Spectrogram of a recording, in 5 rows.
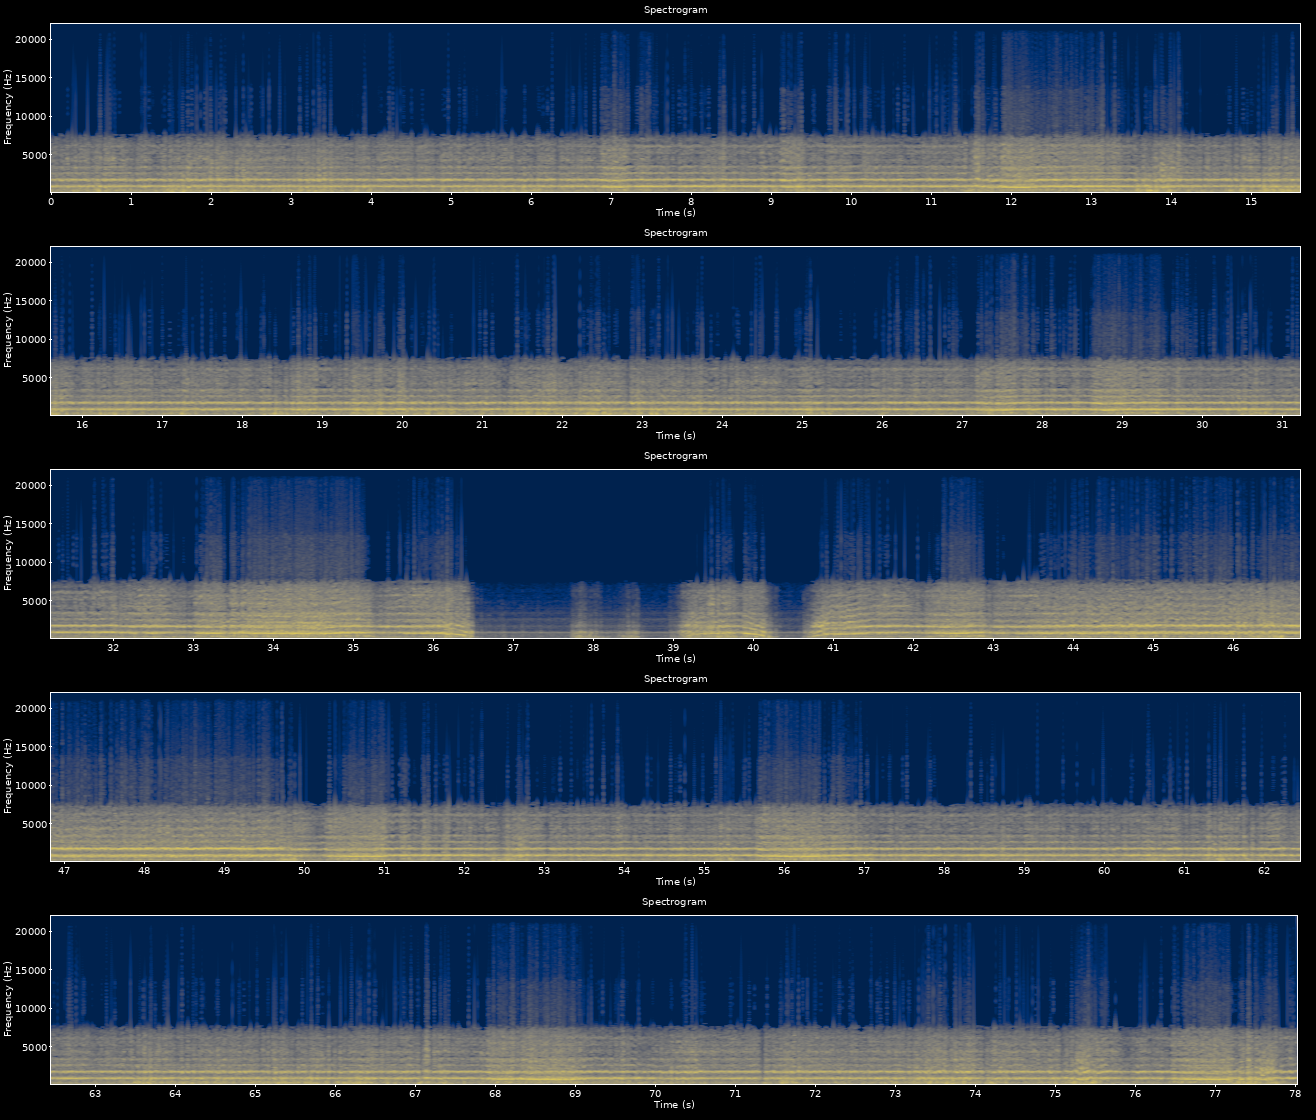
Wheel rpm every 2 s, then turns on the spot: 230, 240, 240, 230, 230, 230, 230, 240, 230, 230, 240, 240, 240, 230, 230, 230, 220, 210, 30, 60, 120, 210, 210, 210, 210, 220, 230, 230, 230, 230, 240, 230, 230, 230, 220, 230, 230, 230, 220.
36-38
